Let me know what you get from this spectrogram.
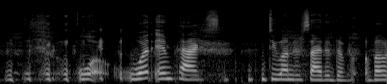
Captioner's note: all chuckling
